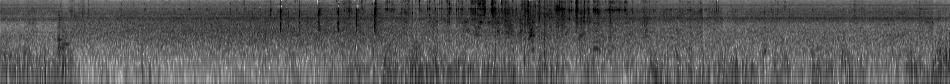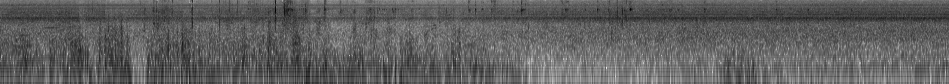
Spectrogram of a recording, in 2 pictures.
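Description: Wind buffeting the camcorder microphone, a gusty low rumble that rises and falls, with a few sharp clicks of handling noise a few seconds in.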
